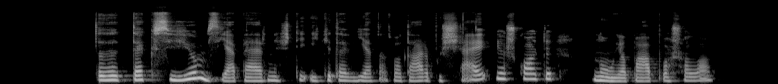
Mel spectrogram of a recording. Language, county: Lithuanian, Telšiai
